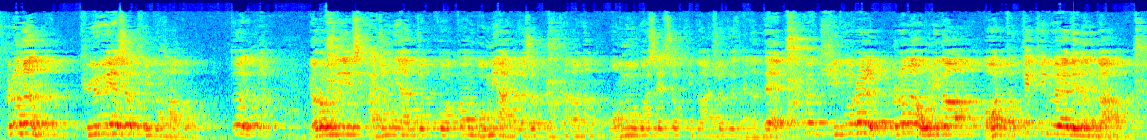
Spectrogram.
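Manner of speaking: ordinary talk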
